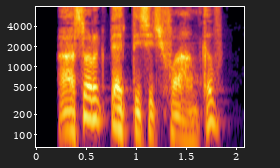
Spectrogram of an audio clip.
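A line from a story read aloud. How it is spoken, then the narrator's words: Hoarse question. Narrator (Russian): спросил Кадрус хриплым голосом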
